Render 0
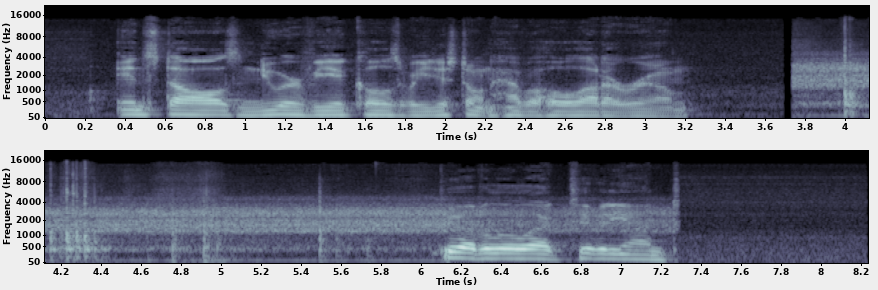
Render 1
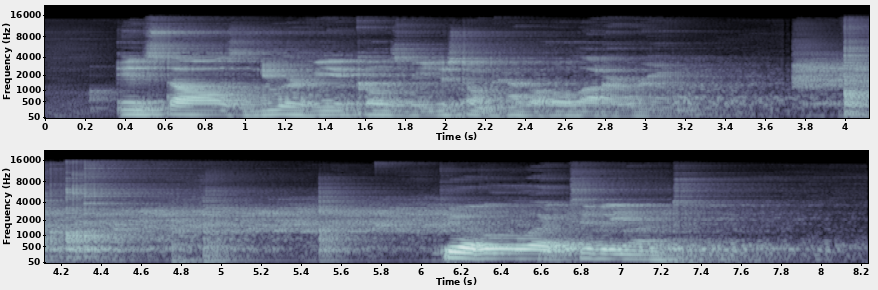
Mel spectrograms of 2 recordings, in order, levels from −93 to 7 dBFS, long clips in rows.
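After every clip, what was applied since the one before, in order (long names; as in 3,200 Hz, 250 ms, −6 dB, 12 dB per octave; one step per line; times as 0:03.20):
peak hold with a decay on every bin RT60 2.54 s
tape delay 466 ms, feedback 52%, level −15.5 dB, low-pass 2,400 Hz
reverb reduction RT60 1.2 s
level +1.5 dB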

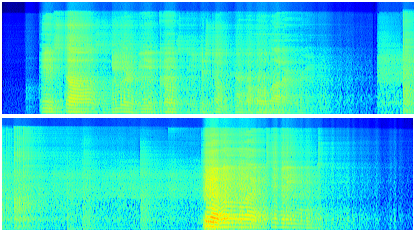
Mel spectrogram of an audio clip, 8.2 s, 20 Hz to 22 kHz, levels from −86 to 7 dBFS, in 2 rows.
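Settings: compressing power law on the bin magnitudes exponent 0.28
level −3.5 dB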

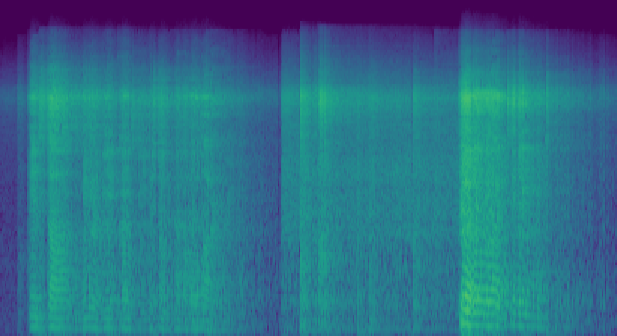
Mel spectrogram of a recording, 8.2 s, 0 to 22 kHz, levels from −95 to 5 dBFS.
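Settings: low-pass with resonance 6,700 Hz, resonance Q 5.1
level −4 dB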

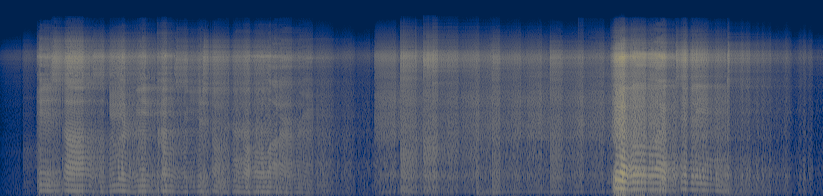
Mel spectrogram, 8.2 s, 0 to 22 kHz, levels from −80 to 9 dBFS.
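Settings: in parallel at −2 dB: downward compressor, threshold −30 dBFS, peak gain reduction 18 dB
on the sum: shaped tremolo saw up 4.8 Hz, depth 45%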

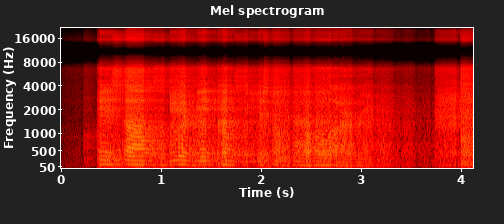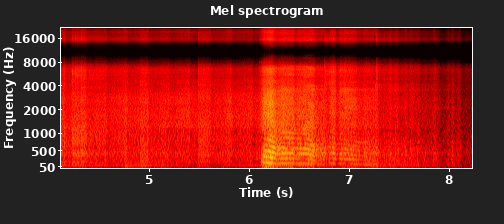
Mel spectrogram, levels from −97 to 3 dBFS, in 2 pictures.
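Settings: high-frequency loss of the air 190 metres
flanger 0.27 Hz, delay 9.7 ms, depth 5.9 ms, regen −61%
bad sample-rate conversion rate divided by 2×, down filtered, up hold
level −3 dB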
